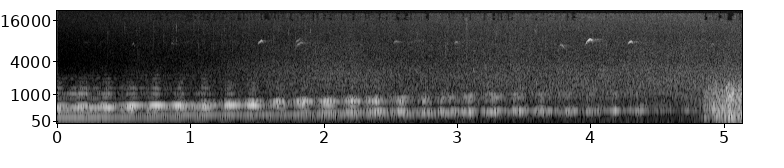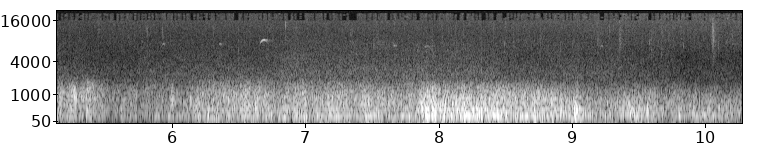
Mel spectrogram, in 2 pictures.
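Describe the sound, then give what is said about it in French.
Low rolling thunder rumbles through a storm forming over arid mesa country, then midway a dense, loud roar of rain and thunder swells in and holds steady to the end, with no voices. “Et le moment où on était, il y avait des orages qui commençaient à se former.”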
